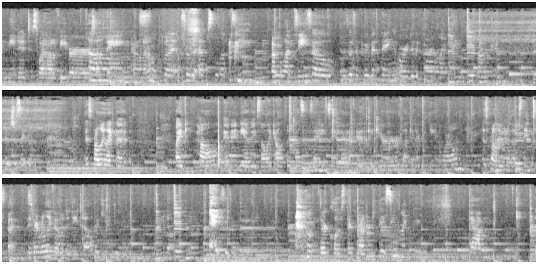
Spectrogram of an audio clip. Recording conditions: sounds in the background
